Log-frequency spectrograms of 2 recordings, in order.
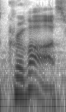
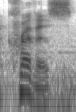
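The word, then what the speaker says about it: crevasse: Like it's it's a the correct way to pronounce it is is creass, right? Like that's It's not a crevice. Crevice is spelled differently. It's a creass. It's French.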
